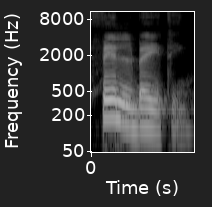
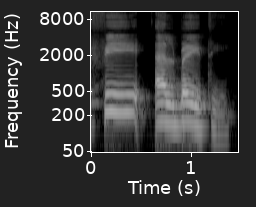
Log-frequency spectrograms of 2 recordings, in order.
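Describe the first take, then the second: First: Fi and al merge into one syllable, fil. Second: Fi and al are said as separate syllables. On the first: The speaker calls it right. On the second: The speaker calls it wrong. "don't say fi al-bayti"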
